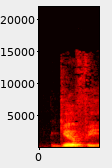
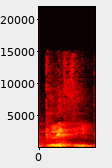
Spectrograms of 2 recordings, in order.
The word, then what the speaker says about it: Gylfi: Is it pronounced Gylfi? – Gylfi, yeah. – That's really weird. – Yeah. No, I always call him Gliffy because I just can't say Gilfy.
